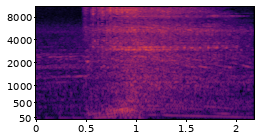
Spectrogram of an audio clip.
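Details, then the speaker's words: Jeep CJ-7 after lowering a fast idle: blip climbs smoothly without hesitation and drops back evenly; stumble cured, clean throttle response. "that's perfect I don't know that it's ever run that good"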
